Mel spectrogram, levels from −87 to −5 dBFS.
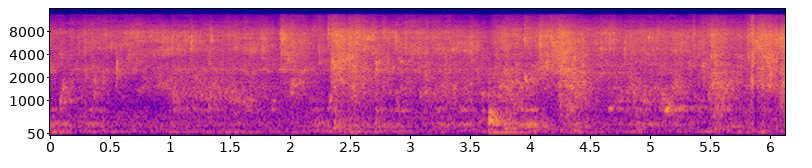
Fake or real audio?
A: fake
